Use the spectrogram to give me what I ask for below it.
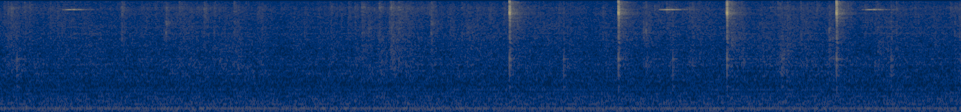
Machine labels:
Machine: valve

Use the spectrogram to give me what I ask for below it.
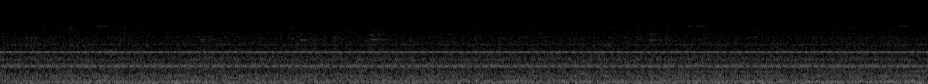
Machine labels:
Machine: pump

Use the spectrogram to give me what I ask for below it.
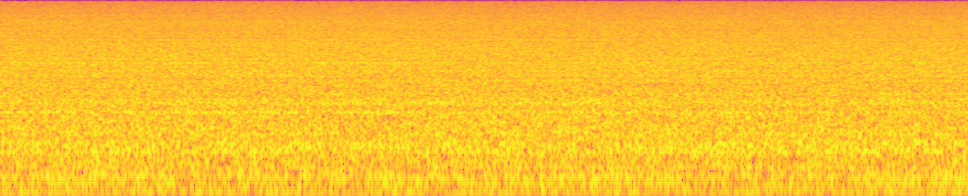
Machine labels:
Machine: fan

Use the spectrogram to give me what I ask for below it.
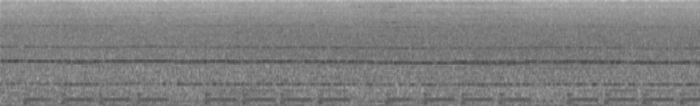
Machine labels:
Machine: slide rail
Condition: normal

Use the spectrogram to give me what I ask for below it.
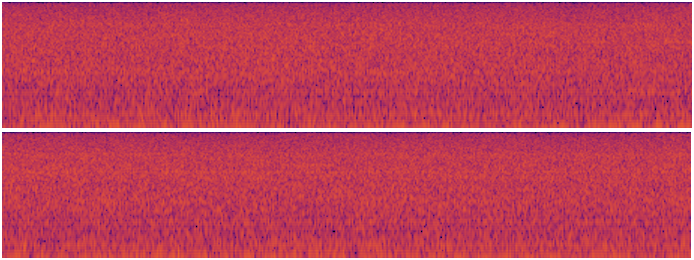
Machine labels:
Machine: fan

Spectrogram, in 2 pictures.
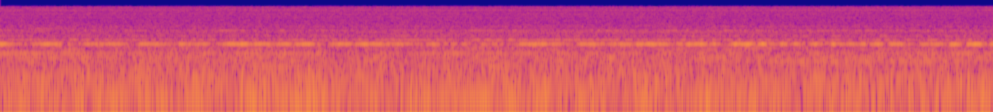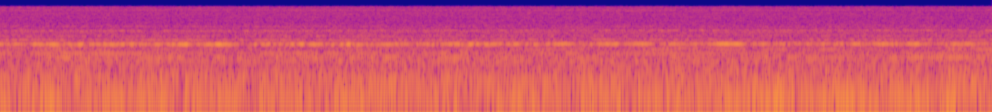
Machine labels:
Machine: fan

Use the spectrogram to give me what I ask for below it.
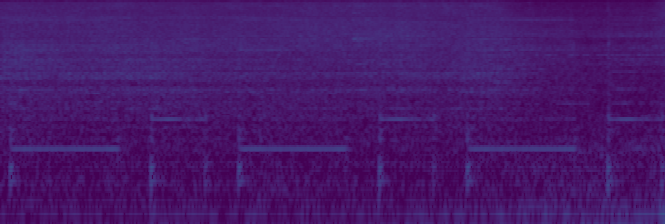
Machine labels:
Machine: slide rail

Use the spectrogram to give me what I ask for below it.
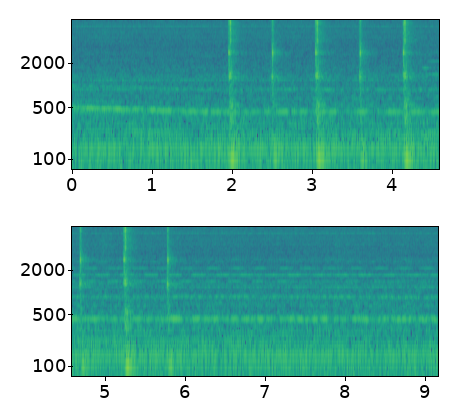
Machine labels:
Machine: valve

